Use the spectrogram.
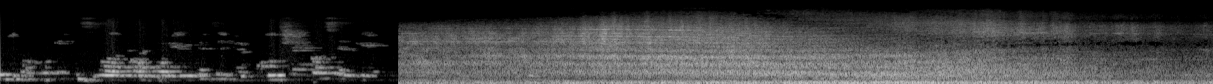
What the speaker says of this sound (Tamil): வந்துச்சு நம்ம ஃப்ளைட்டு ஏர் அரேபியா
